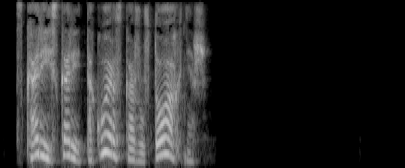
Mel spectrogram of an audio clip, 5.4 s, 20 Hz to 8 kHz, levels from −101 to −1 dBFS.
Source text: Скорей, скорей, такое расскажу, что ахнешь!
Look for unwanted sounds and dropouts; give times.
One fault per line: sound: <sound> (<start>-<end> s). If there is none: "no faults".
no faults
